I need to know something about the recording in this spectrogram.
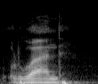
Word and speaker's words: Rwanda: Not only in Rwanda, by the way, when I say the country, I would say it as we pronounce it in Kinyarwanda. Rwanda. Rwanda or Rwanda, we cannot English sizes or French sizes, Rwanda.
